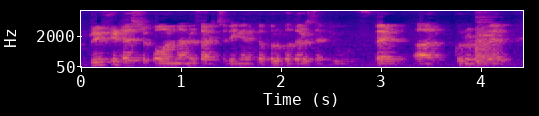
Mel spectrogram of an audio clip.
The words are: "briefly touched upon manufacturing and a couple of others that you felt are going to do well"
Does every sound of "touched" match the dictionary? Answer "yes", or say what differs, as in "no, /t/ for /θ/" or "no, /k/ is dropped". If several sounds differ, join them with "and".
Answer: no, /s/ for /tʃ/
